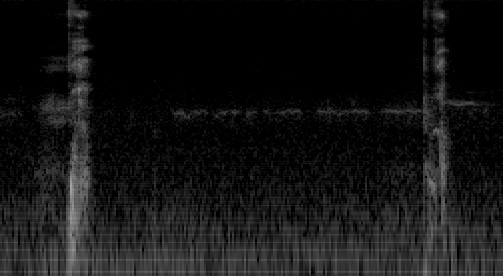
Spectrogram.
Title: hiccups in bed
